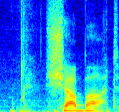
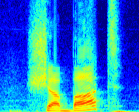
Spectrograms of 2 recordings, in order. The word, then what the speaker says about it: Shabbat: this is the word Shabbat Mitsu jaan I'll remind you it has two vowels therefore it has two syllables every Hebrew letter either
